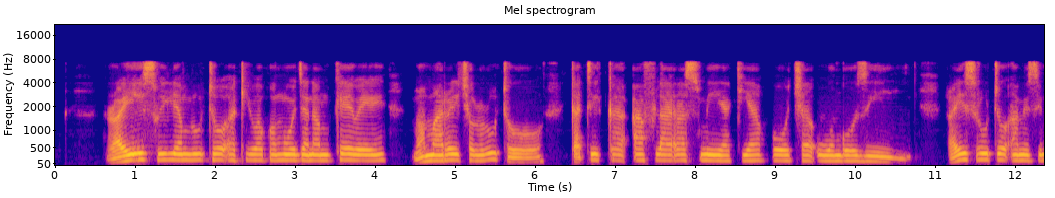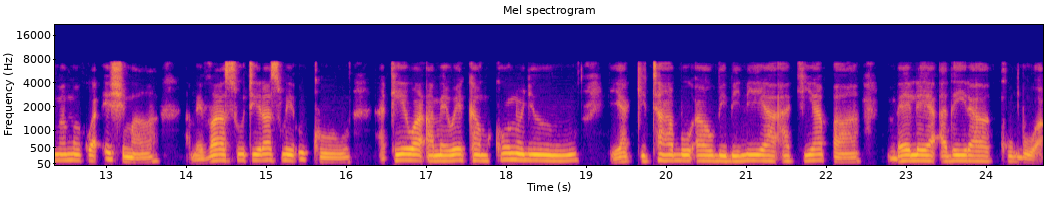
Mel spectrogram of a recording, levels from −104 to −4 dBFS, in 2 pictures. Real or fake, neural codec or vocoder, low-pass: fake; codec, 16 kHz, 2 kbps, FunCodec, trained on Chinese and English, 25 frames a second; 7.2 kHz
